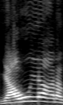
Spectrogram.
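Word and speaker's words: 八百屋: 읽어주시면 되는데요 자 그 야오야 그랬죠 야오야 참 이것도 어이 시험 문제라든가 이게 우리나라 사람들이 읽기가 참 어려운 것 중에 하나기 때문에 이건 꼭 기억해 두셔야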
